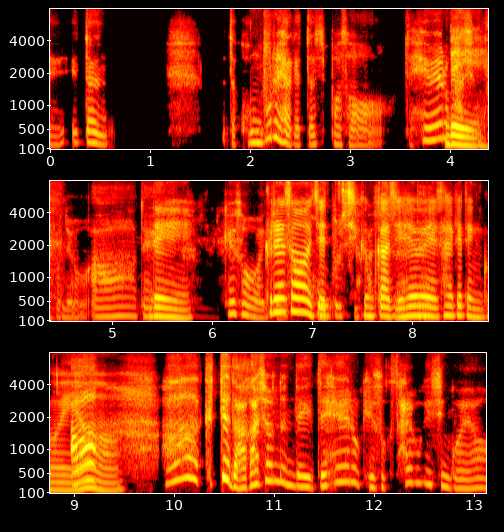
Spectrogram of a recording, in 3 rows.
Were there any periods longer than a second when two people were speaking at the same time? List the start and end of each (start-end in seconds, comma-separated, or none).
6.5-8.3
